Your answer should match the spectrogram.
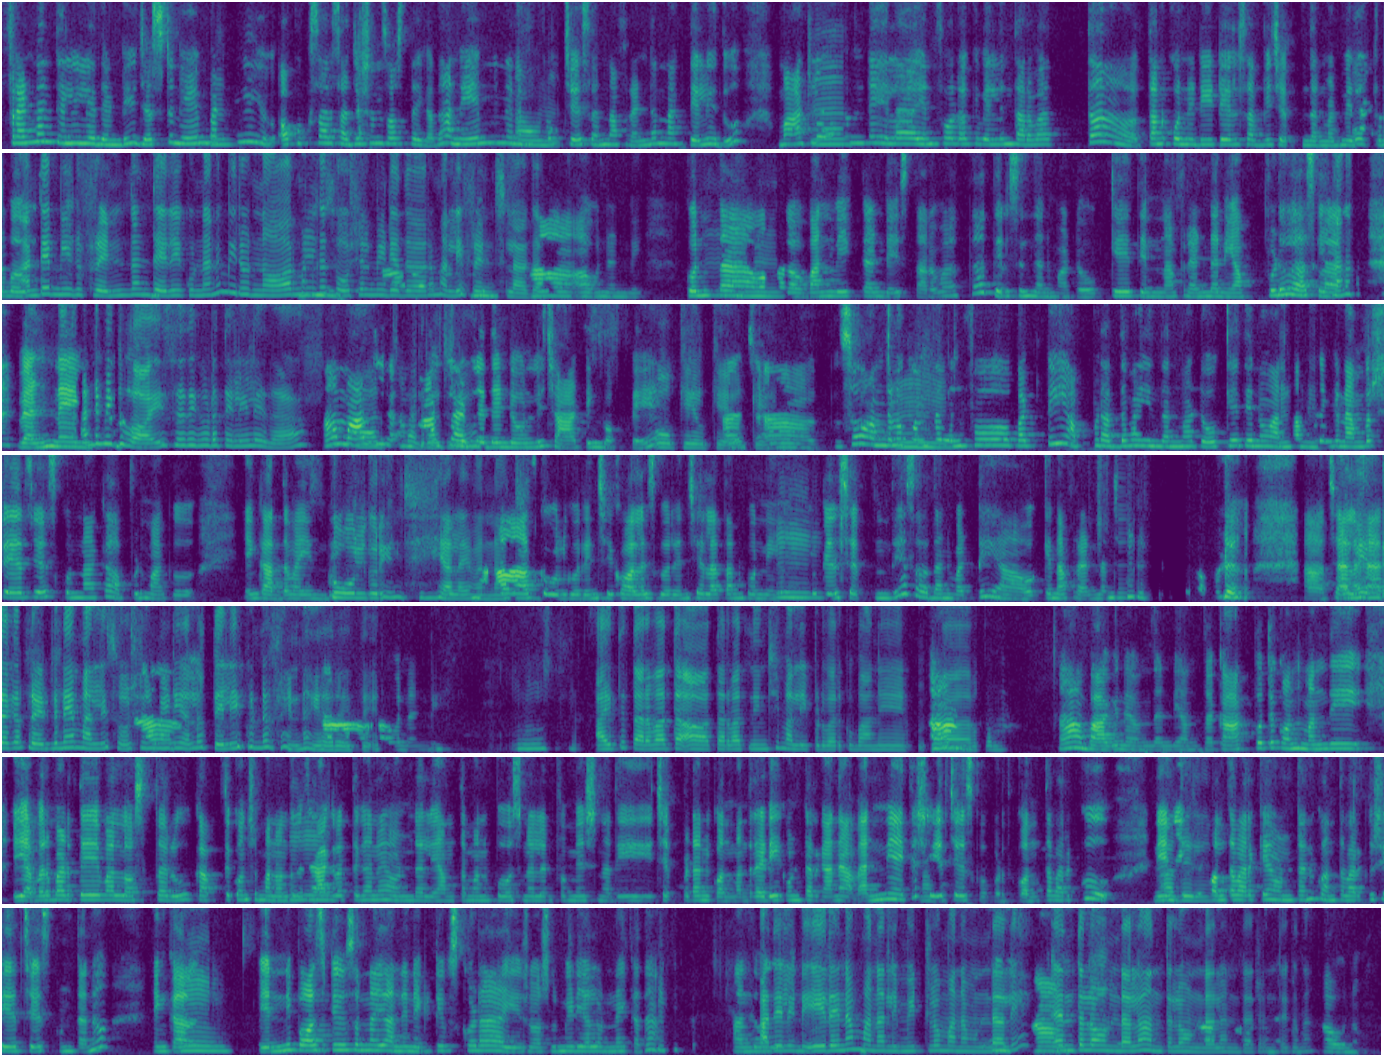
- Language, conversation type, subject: Telugu, podcast, సామాజిక మాధ్యమాలు స్నేహాలను ఎలా మార్చాయి?
- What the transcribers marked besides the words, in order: static; in English: "జస్ట్ నేమ్"; other background noise; in English: "నేమ్‌ని"; in English: "యాక్సెప్ట్"; in English: "ఇన్ఫోలోకి"; in English: "డీటెయిల్స్"; in English: "వర్క్"; unintelligible speech; in English: "నార్మల్‌గా సోషల్ మీడియా"; unintelligible speech; in English: "ఫ్రెండ్స్‌లాగా"; in English: "వన్ వీక్, టెన్ డేస్"; giggle; in English: "వాయిస్"; in English: "ఓన్లీ"; in English: "సో"; in English: "ఇన్ఫో"; in English: "నంబర్ షేర్"; unintelligible speech; giggle; in English: "డీటెయిల్స్"; in English: "సో"; chuckle; distorted speech; chuckle; in English: "ఫ్రెండ్‌నే"; in English: "సోషల్ మీడియాలో"; laughing while speaking: "ఫెండయ్యారైతే"; tapping; in English: "పర్సనల్ ఇన్ఫర్మేషన్"; in English: "రెడీగుంటారు"; in English: "షేర్"; in English: "షేర్"; in English: "నెగెటివ్స్"; in English: "సోషల్ మీడియాలో"; giggle; in English: "లిమిట్‌లో"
